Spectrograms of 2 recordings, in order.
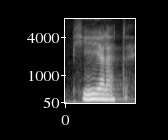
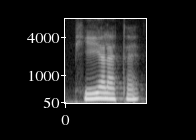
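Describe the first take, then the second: No difference in how they are said.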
